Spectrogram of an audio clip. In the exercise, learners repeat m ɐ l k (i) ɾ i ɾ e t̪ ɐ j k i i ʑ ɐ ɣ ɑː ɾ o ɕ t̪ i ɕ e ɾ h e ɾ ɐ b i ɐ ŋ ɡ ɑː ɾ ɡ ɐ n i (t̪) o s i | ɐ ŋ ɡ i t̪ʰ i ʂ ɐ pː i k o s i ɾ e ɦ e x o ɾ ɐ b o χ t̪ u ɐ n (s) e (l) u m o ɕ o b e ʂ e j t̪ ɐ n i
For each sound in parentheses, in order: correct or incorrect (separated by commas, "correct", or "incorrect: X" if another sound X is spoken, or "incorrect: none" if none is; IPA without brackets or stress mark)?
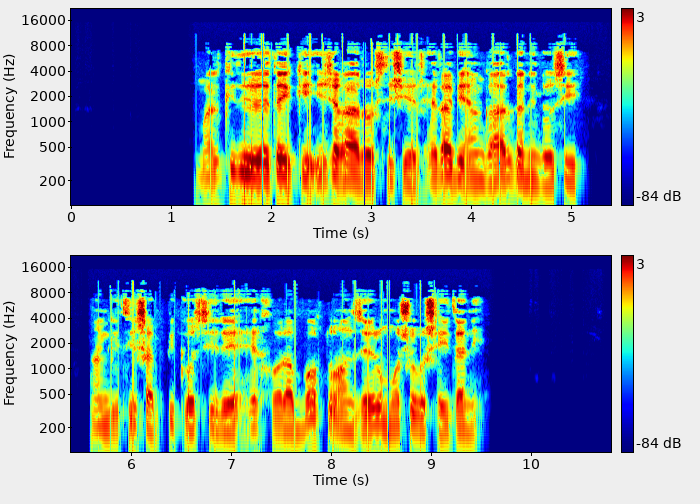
correct, incorrect: d̪, incorrect: z, incorrect: ɾ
